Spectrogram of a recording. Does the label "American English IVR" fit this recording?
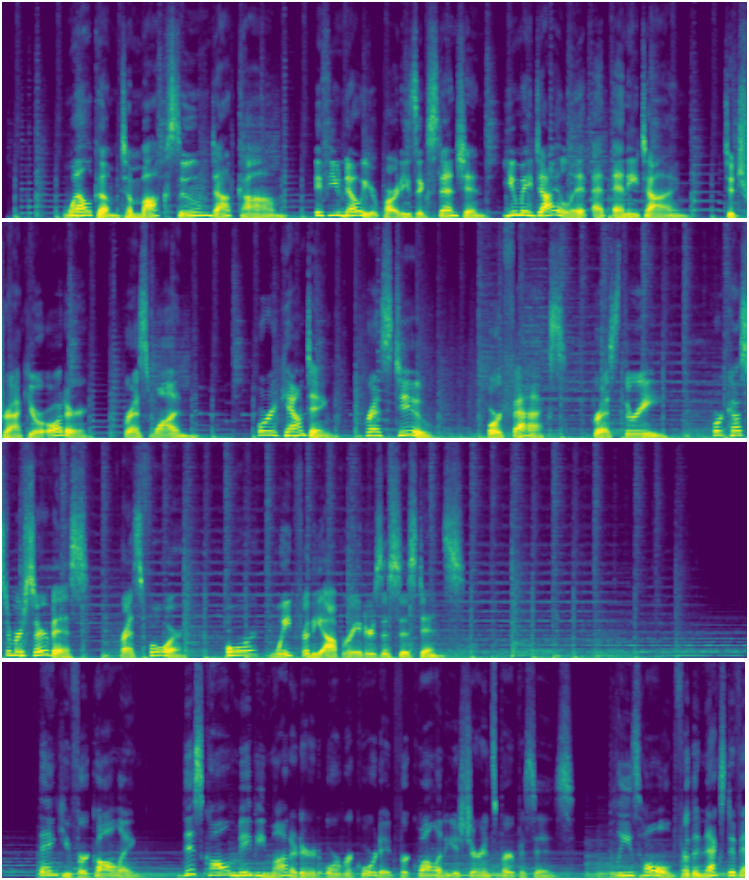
Yes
